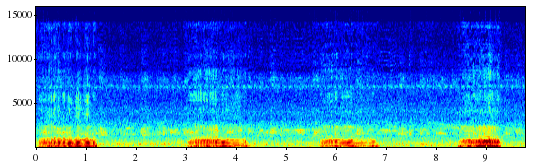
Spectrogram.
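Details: A sleeping Shih Tzu snores steadily in loud, coarse, rasping breaths repeating at a slow, even pace against a faint background hum.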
